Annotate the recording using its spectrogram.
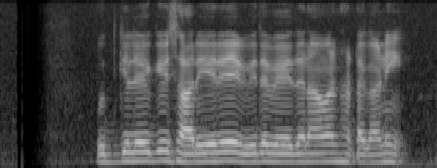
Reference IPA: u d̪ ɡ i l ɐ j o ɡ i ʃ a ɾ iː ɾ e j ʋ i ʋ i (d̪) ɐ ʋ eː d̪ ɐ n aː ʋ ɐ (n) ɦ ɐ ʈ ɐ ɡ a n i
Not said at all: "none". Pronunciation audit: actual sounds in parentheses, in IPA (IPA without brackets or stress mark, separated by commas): d̪, n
